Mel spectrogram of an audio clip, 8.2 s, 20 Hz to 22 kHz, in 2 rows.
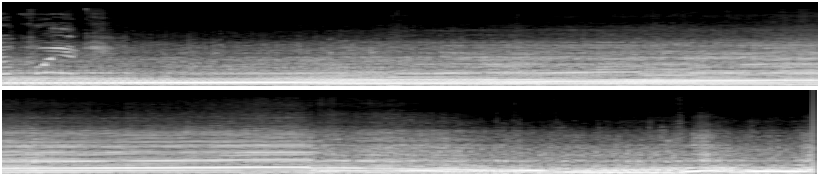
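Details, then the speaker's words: LS V8 in an LS-swapped FD RX7, full-throttle third-gear pull: deep note climbs cleanly and steadily, then drops on the shift; strong, healthy engine acceleration. "yeah how could you not like that jeez man i love lsa so i've always loved the sound of a v8"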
